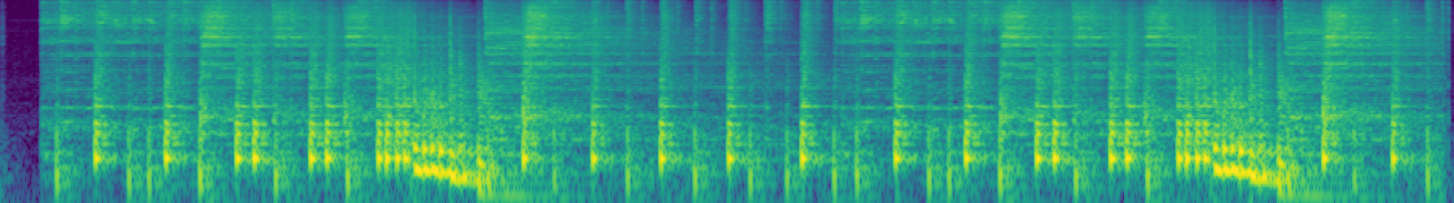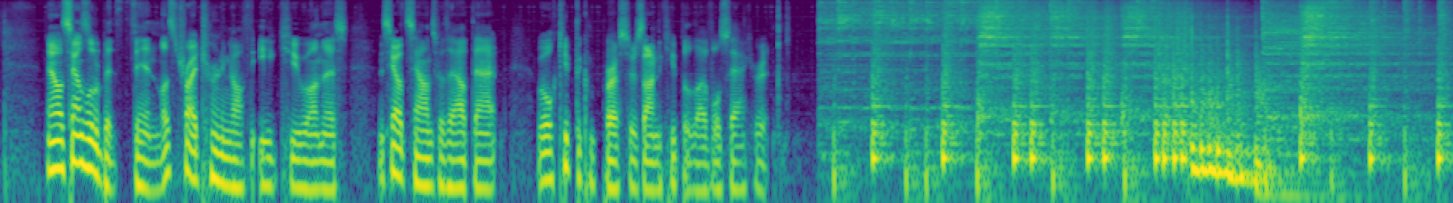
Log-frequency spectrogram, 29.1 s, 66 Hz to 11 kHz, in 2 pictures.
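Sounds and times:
drum kit beat: 0:00.4 - 0:14.5, 0:22.7 - 0:29.0.

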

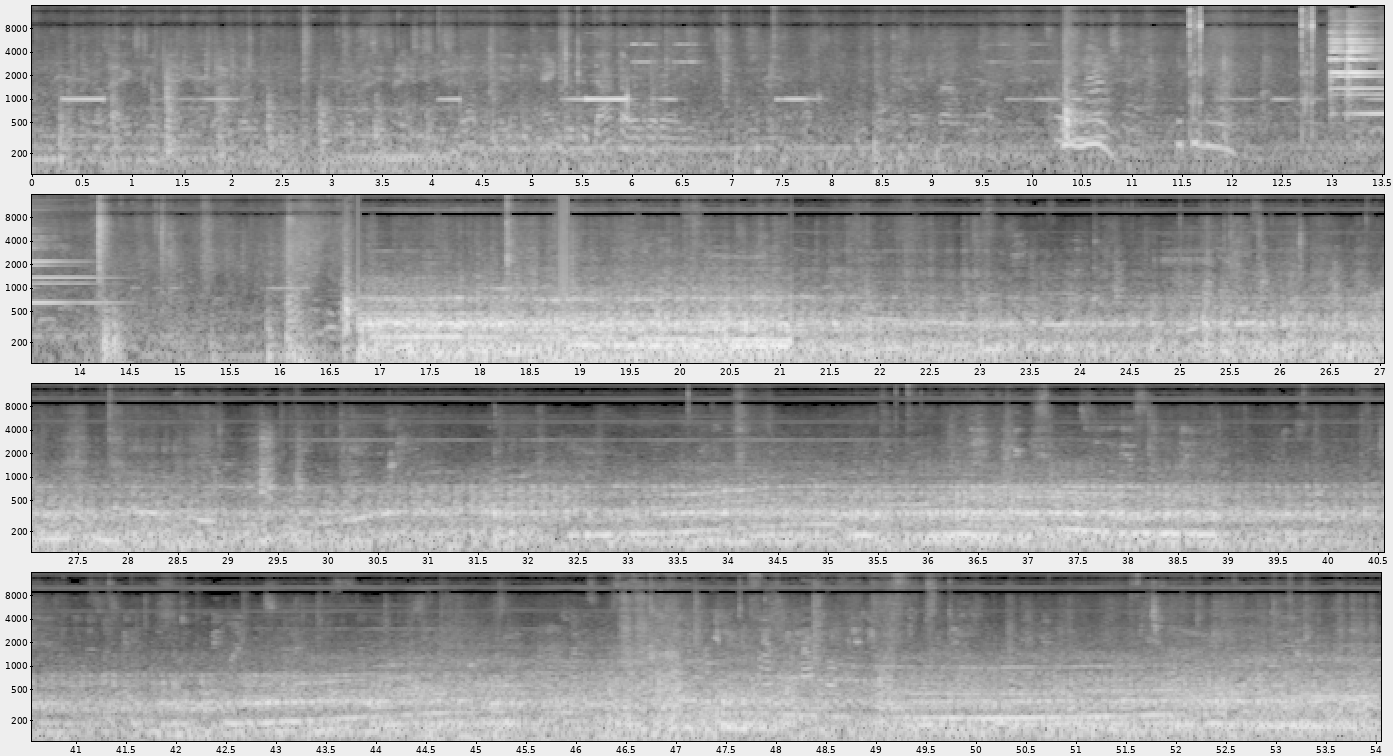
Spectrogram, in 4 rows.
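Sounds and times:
tram running: 0:00.0 - 0:54.0
voices: 0:00.0 - 0:54.0.

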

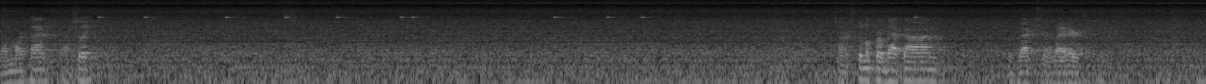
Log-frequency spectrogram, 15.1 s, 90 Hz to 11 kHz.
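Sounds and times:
machine fans humming: 0:00.0 - 0:15.0.

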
